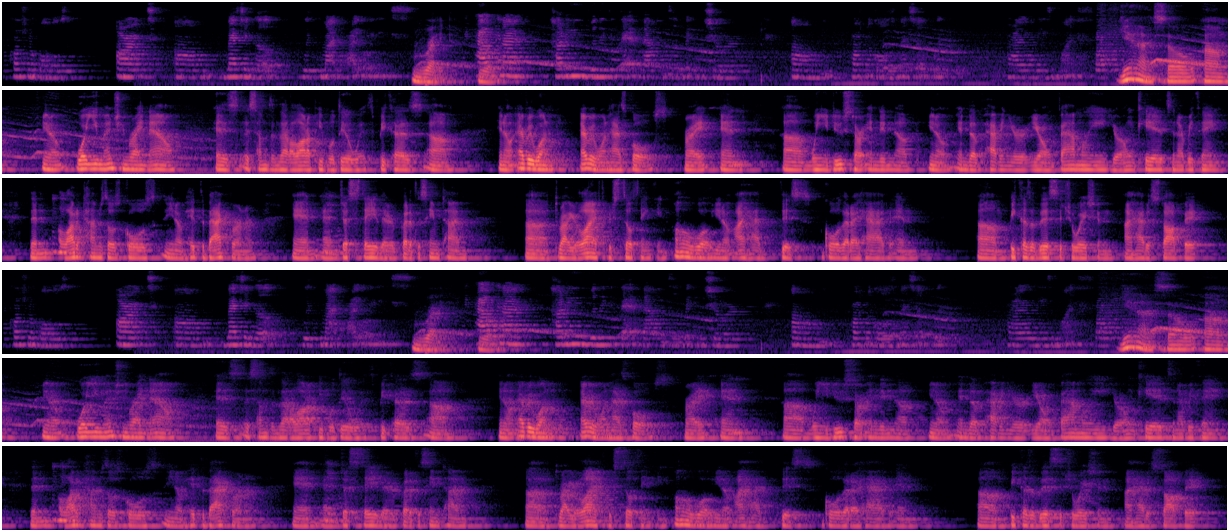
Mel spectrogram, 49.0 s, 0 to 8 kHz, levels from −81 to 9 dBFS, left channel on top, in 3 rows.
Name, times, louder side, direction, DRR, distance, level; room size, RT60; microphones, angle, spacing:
voice 1, 0.1-0.9 1.5-3.6 3.9-5.4 6.3-6.9 7.3-9.8 10.2-10.3 10.5-11.0 11.3-12.6 13.4-14.5 26.0-26.3 33.3-33.6 36.9-37.3, left 1 dB, 5° left, -4 dB, 2.1 m, -38 dB
sound 1, 1.7-20.8, left 2 dB, 65° left, 1.2 m, -42 dB
voice 2, 5.5-6.0 6.3-6.6 14.9-16.4 16.9-22.4 23.0-26.2 26.7-36.1 36.6-38.9 39.7-44.9 45.7-48.6, left 4 dB, 45° left, 7 dB, 0.4 m, -25 dB
13.5 x 6.2 x 4.7 m, 1.1 s
head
